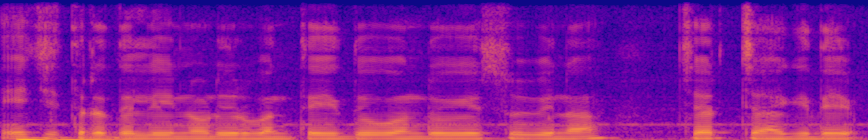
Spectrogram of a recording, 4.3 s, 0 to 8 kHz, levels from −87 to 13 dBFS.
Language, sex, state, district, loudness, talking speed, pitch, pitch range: Kannada, male, Karnataka, Koppal, -19 LUFS, 110 wpm, 105 Hz, 105-115 Hz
